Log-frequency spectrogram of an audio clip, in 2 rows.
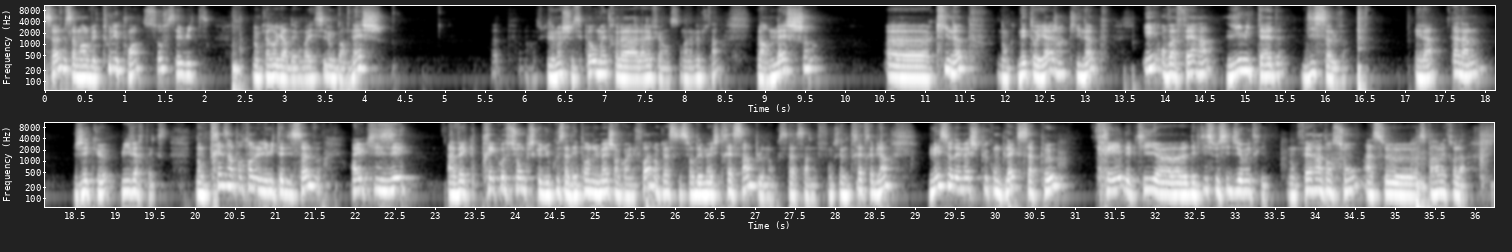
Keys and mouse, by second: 3.7-4.7 drag, 5.6-36.2 drag.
